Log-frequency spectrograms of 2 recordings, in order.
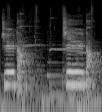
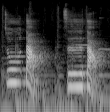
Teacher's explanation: For example, in mainland China, this word would commonly be pronounced 知 道, 知 道, with a slightly less stressed second syllable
